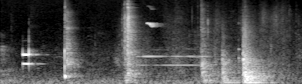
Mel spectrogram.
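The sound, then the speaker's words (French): A door that won't open is tried several times, giving a handful of dull clunks and rattles spread over a few seconds, mixed with short electronic beeps and a sustained tone, with no talking. “the door won't open.”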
